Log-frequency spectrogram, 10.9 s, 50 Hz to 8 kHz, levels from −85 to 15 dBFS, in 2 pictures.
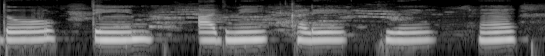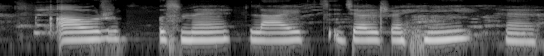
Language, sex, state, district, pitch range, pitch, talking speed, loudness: Hindi, female, Uttar Pradesh, Jalaun, 215-235 Hz, 220 Hz, 65 wpm, -16 LUFS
